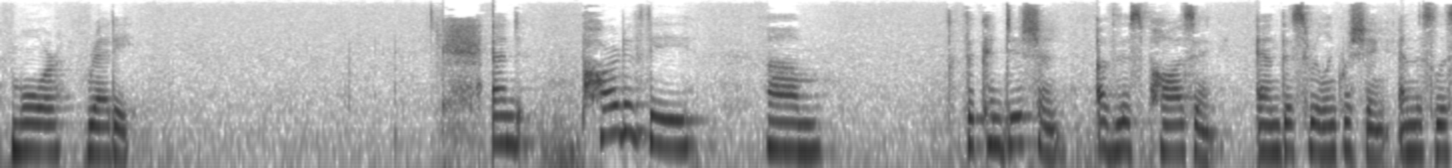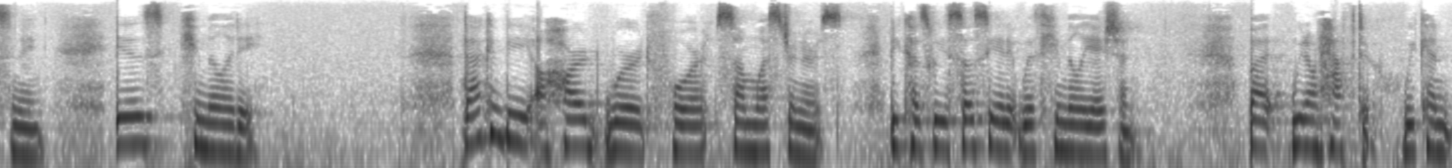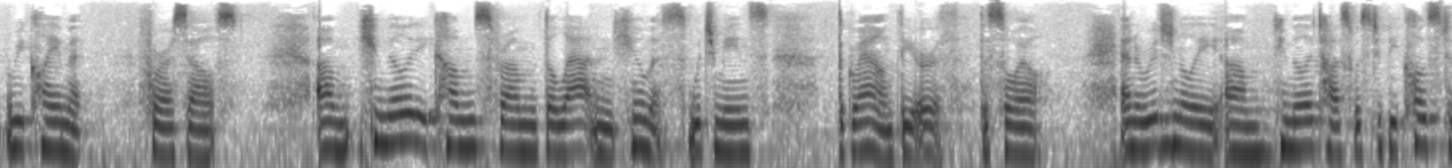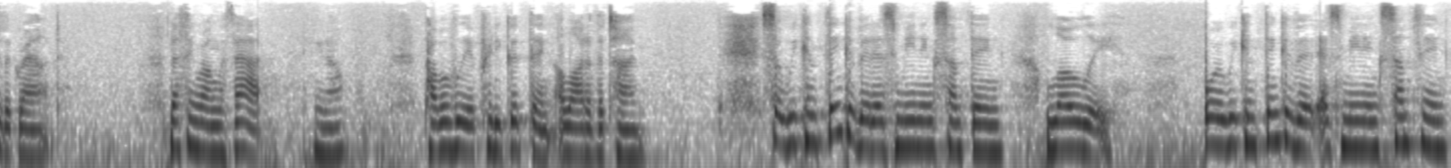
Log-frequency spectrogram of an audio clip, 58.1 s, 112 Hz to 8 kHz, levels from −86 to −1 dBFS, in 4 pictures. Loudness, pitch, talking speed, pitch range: -24 LUFS, 175 Hz, 110 wpm, 165-195 Hz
